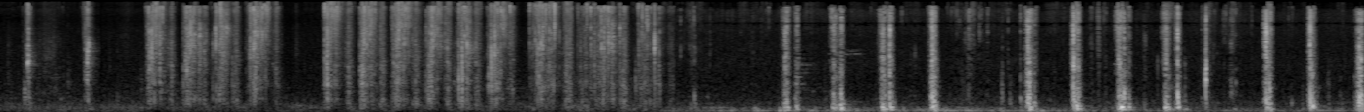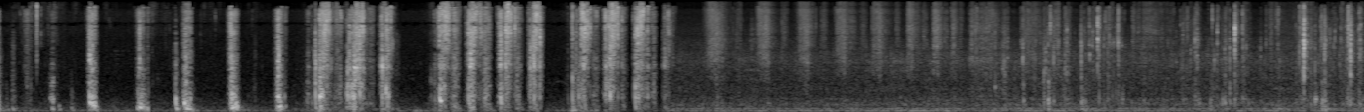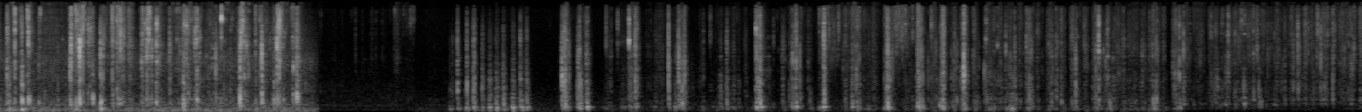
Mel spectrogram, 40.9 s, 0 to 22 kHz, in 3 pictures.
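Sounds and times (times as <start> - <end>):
slime clicking and crackling: 7.8 - 30.5, 34.8 - 40.9.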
